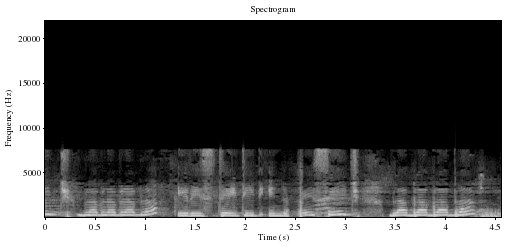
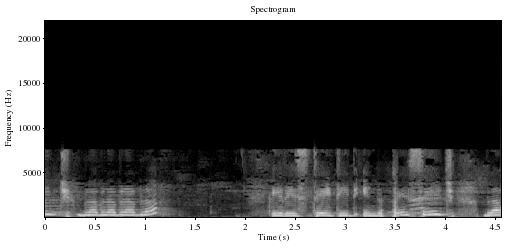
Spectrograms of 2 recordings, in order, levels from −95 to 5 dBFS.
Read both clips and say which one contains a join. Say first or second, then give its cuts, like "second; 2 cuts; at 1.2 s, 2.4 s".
first; 1 cut; at 1.3 s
